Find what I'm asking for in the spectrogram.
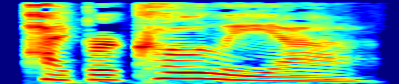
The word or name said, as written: hypercholia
